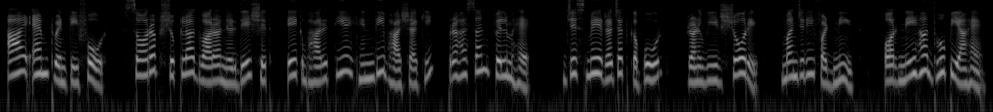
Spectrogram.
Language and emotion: Hindi, neutral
